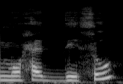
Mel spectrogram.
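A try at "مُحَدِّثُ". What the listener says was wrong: Ah, bah là, tu as bien dit.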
